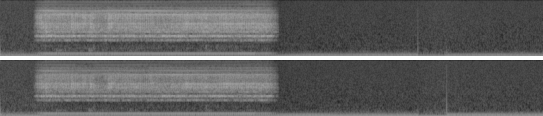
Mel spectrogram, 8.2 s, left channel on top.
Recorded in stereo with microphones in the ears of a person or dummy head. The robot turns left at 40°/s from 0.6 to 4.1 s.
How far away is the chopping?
No chopping in this recording.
